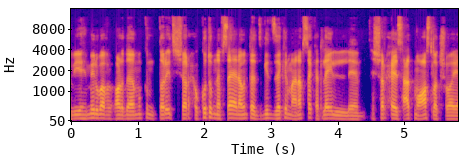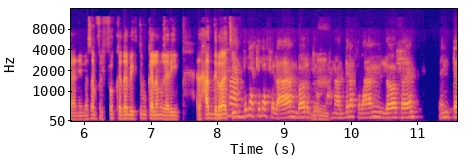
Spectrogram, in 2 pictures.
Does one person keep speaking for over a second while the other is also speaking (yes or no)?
no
